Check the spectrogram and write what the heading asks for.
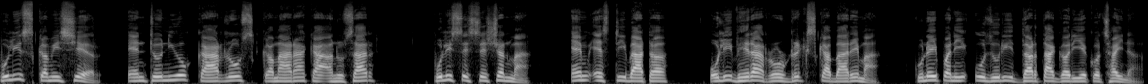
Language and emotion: Nepali, neutral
